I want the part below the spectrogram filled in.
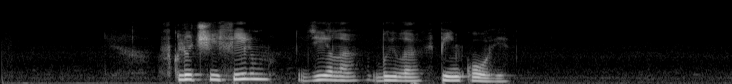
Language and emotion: Russian, neutral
